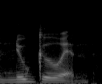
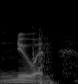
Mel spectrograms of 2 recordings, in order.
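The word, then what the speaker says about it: Nguyen: I know the G. It's not Papa Nuguin. You don't pronounce the G. So Mm, it's just Nuen.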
